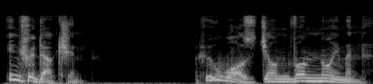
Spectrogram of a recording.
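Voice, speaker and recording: A man reads a nonfiction audiobook in a measured, articulate way, his pitch rising and falling in a lively, expressive line. He sits close to a studio microphone in a dry, dead booth with no room sound at all. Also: creaky, husky, no room sound. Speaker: audiobook narrator. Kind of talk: scripted audiobook narration.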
